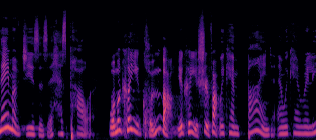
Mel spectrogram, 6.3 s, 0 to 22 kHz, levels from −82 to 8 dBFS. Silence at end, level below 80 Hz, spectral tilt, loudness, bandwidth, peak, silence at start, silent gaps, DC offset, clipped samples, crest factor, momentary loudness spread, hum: 0 s; -60 dBFS; -5 dB/octave; -33 LUFS; 16 kHz; -8 dBFS; 0 s; none; under 0.1%; under 0.1%; 24 dB; 11 LU; none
